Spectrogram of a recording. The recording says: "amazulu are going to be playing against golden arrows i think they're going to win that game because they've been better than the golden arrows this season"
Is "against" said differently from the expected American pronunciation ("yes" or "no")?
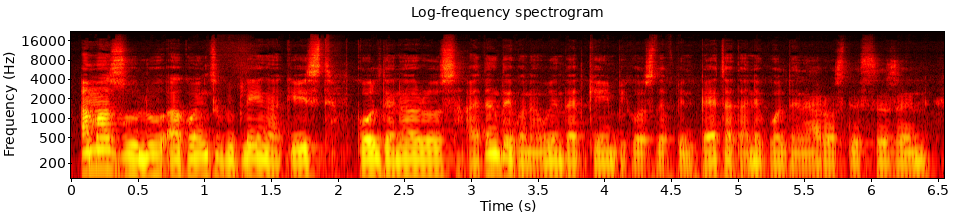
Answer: yes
